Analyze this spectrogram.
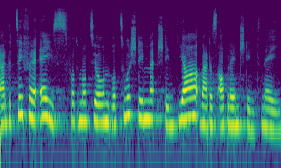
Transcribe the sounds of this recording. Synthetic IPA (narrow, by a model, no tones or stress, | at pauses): æːɾd̪əɾt͡sɪfəɾəʔɛɪsfɔd̥əɾmɔt͡sjoːnʋɔt͡suəʃtɪmːəʃtɪmtjɑːvæːɾdɑsɑb̥lɛːntʃtɪmtnɛɪ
